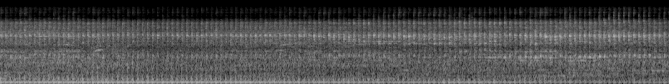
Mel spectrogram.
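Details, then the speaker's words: Bajaj Discover 150 at idle: fast, light ticking about four per second over the engine; worn rocker arm rubbing, found on teardown. "তো এখানে আমরা যেটা আরেকটা সমস্যা পাইছি, দেখেন লকার এখানে গসতিছে।"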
